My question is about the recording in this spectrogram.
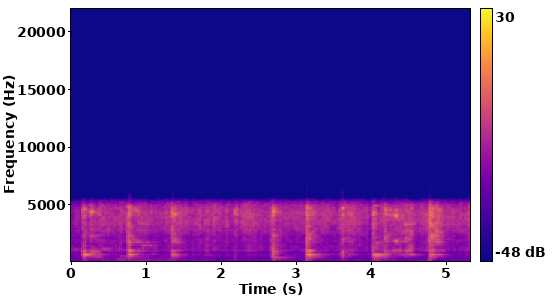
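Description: Broccoli florets sizzling in olive oil in a stainless steel pan, stirred with a metal spoon that scrapes and clinks against the pan at irregular intervals, several clinks leaving a brief ringing tone.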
